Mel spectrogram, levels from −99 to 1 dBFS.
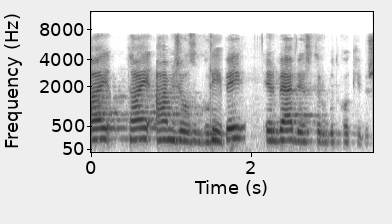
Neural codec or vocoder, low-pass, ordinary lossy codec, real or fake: none; 7.2 kHz; AAC, 48 kbps; real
